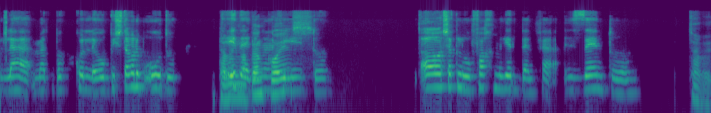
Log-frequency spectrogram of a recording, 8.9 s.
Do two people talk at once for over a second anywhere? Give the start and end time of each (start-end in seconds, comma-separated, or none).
2.8-4.0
